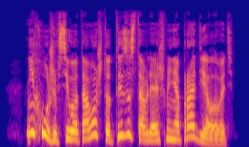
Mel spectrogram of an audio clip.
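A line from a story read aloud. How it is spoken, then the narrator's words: Snide. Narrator (Russian): ехидно добавила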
